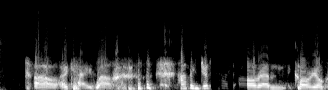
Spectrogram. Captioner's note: laughing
